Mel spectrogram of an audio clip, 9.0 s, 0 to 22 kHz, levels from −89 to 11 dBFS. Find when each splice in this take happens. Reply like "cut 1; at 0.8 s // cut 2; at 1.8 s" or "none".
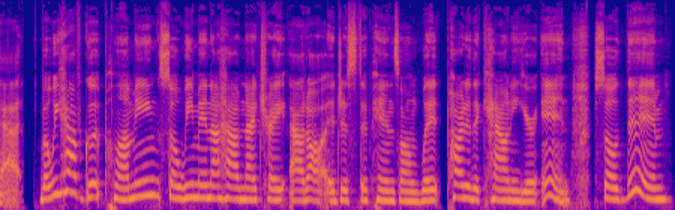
none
